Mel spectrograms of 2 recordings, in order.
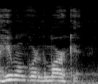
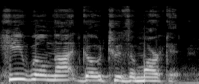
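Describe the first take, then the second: First: The words will not are contracted to won't. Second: The words will not are said in full. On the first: It sounds natural and believable. The speaker calls it right. "in real life, You'd say" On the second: It sounds stuffy and less believable. The speaker calls it wrong. "we read and write without contraction"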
